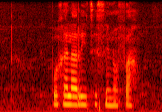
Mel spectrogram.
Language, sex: Tswana, female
